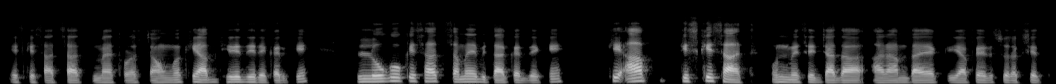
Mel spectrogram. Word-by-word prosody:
इसके -, -, -7 dB
साथ-साथ -, -, -1 dB, 0.2 s
मैं 100 Hz, 0 st, -3 dB
थोड़ा-सा 95 Hz, 0 st, -8 dB
चाहूँगा 100 Hz, +3 st, -3 dB
कि -, -, 0 dB
आप 105 Hz, -, +5 dB
धीरे-धीरे 115 Hz, -2 st, +1 dB
करके 95 Hz, +8 st, -4 dB, 0.5 s
लोगों 135 Hz, +5 st, +4 dB
के 155 Hz, -, +3 dB
साथ 145 Hz, -1 st, +4 dB, 0.2 s
समय 125 Hz, +1 st, +2 dB
बिताकर 105 Hz, -3 st, +1 dB
देखें, 95 Hz, +7 st, -5 dB, 0.5 s
कि -, -, +4 dB
आप 165 Hz, +2 st, +6 dB, 0.3 s
किसके 150 Hz, +2 st, +2 dB
साथ 105 Hz, -9 st, +4 dB, 0.2 s
उनमें 110 Hz, -1 st, -2 dB
से 110 Hz, -, 0 dB
ज़्यादा 100 Hz, -1 st, +2 dB, 0.3 s
आरामदायक 95 Hz, 0 st, 0 dB
या 100 Hz, -1 st, 0 dB
फिर 100 Hz, 0 st, -2 dB
सुरक्षित -, -, -5 dB
105 Hz, 150 wpm, -24 LUFS, 100-125 Hz, 0.5 s, आप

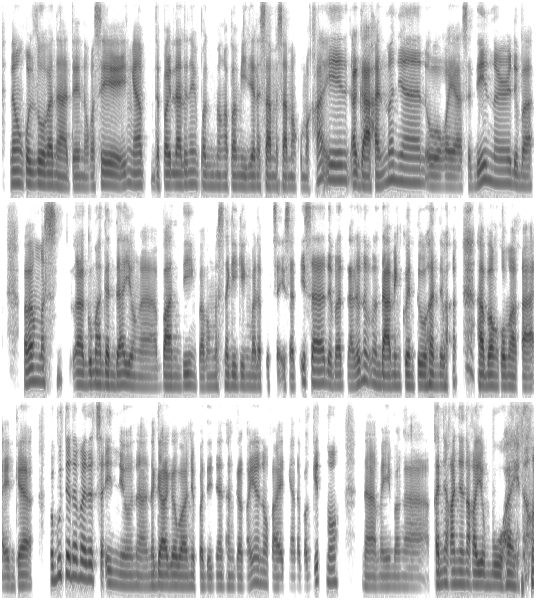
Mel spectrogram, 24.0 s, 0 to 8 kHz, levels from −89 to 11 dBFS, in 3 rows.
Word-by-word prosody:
ng 150 Hz, 0 st, +1 dB
kultura 140 Hz, -2 st, +2 dB
natin 115 Hz, -1 st, -1 dB
'no, 110 Hz, -, -10 dB
kasi 130 Hz, -1 st, +3 dB
yun 145 Hz, -, -6 dB
nga 135 Hz, -, +5 dB, 0.2 s
da -, -, -7 dB
pag 135 Hz, -1 st, +3 dB
lalo 130 Hz, +1 st, +2 dB
na 145 Hz, 0 st, -6 dB
yung -, -, -20 dB
'pag 130 Hz, -, -3 dB
mga 120 Hz, -1 st, -7 dB
pamilya 120 Hz, -1 st, -2 dB
na 120 Hz, -, -6 dB
sama-samang 115 Hz, -1 st, 0 dB
kumakain 185 Hz, -1 st, -1 dB
agahan 125 Hz, -1 st, +6 dB
man 185 Hz, +3 st, -3 dB
'yan 160 Hz, -2 st, 0 dB
o 120 Hz, -1 st, -2 dB
kaya 115 Hz, -1 st, 0 dB
sa -, -, -8 dB
dinner, 150 Hz, -, 0 dB
'di 135 Hz, -, -1 dB
ba. 115 Hz, -1 st, -2 dB, 0.3 s
Parang 170 Hz, +4 st, +5 dB
mas, 165 Hz, -, -1 dB, 0.3 s
ah, 140 Hz, -1 st, +5 dB
gumaganda 135 Hz, -1 st, +2 dB
'yong 125 Hz, -3 st, -1 dB, 0.3 s
bonding, 120 Hz, +2 st, +1 dB
parang 110 Hz, +1 st, -6 dB
mas 120 Hz, -, -7 dB
nagiging 125 Hz, -1 st, -2 dB
malapit 115 Hz, -, -5 dB
isa't-isa, 155 Hz, -3 st, 0 dB
'di 135 Hz, -, +1 dB
ba. 130 Hz, 0 st, 0 dB
Lalo 120 Hz, +4 st, 0 dB
na 185 Hz, -, -1 dB
ang 140 Hz, -3 st, -6 dB
daming 125 Hz, 0 st, +6 dB
kuwentuhan, 130 Hz, 0 st, +2 dB
'di 125 Hz, -, -2 dB
ba, 130 Hz, -, -5 dB, 0.4 s
habang 125 Hz, -2 st, +5 dB
kumakain. 115 Hz, -1 st, 0 dB
Kaya 125 Hz, +2 st, +2 dB, 0.2 s
mabuti 240 Hz, +6 st, +2 dB
naman 220 Hz, -3 st, +3 dB
at 195 Hz, -1 st, 0 dB
sa -, -, 0 dB
inyo 135 Hz, -5 st, -3 dB
na 115 Hz, -1 st, -3 dB
nagagawa 125 Hz, -1 st, +2 dB
n'yo 120 Hz, -, -3 dB
pa 120 Hz, -, -5 dB
din 115 Hz, 0 st, -8 dB
'yan 120 Hz, -1 st, -6 dB
hanggang 115 Hz, -1 st, -5 dB
ngayon 160 Hz, -, 0 dB
'no, 135 Hz, -, -6 dB
kahit 115 Hz, -2 st, -3 dB
nga 115 Hz, -, -9 dB
nabanggit 115 Hz, +11 st, -4 dB
mo 155 Hz, +1 st, -3 dB, 0.4 s
na 115 Hz, -1 st, 0 dB
may 115 Hz, +1 st, -7 dB
mga 115 Hz, -1 st, -8 dB
kanya-kanya 145 Hz, 0 st, +2 dB
na -, -, +2 dB
kayong 135 Hz, -1 st, +3 dB
buhay 130 Hz, 0 st, +1 dB
'no. -, -, -7 dB
125 Hz, 190 wpm, -23 LUFS, 120-140 Hz, 0.4 s, agahan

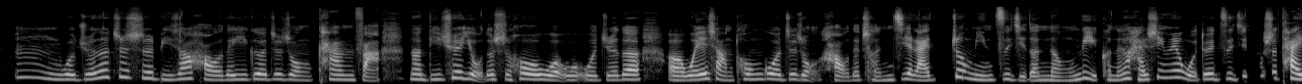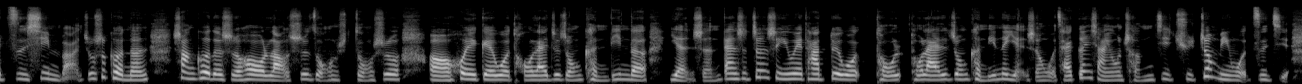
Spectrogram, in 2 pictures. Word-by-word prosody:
嗯， 320 Hz, -7 st, -10 dB
我 230 Hz, -1 st, -1 dB
觉 235 Hz, +3 st, -4 dB
得 320 Hz, +5 st, -1 dB
这 335 Hz, 0 st, -3 dB
是 295 Hz, -2 st, -1 dB
比 225 Hz, -4 st, -10 dB
较 255 Hz, +3 st, +1 dB
好 220 Hz, -6 st, -2 dB
的 215 Hz, 0 st, -4 dB
一 230 Hz, +1 st, -5 dB
个 245 Hz, 0 st, 0 dB
这 240 Hz, +1 st, -6 dB
种 205 Hz, -4 st, -6 dB
看 225 Hz, -2 st, -1 dB
法。 -, -, 0 dB, 0.3 s
那 240 Hz, 0 st, -1 dB
的 230 Hz, +1 st, -8 dB
确 295 Hz, +6 st, 0 dB
有 260 Hz, -, -2 dB
的 225 Hz, -, -4 dB
时 225 Hz, 0 st, -1 dB
候， 240 Hz, +1 st, +2 dB
我 210 Hz, -4 st, +1 dB
我 200 Hz, -, -5 dB
我 205 Hz, -1 st, -6 dB
觉 205 Hz, +1 st, -6 dB
得， 230 Hz, 0 st, +3 dB, 0.3 s
呃， 195 Hz, -1 st, +3 dB
我 205 Hz, +2 st, +1 dB
也 240 Hz, +2 st, +6 dB
想 210 Hz, -6 st, -1 dB
通 240 Hz, +2 st, -5 dB
过 250 Hz, -1 st, +1 dB
这 240 Hz, +2 st, -4 dB
种 210 Hz, -3 st, -5 dB
好 175 Hz, -, -1 dB
的 200 Hz, -, -8 dB
成 200 Hz, -1 st, -4 dB
绩 250 Hz, +4 st, +4 dB
来 195 Hz, -3 st, +3 dB, 0.2 s
证 335 Hz, -4 st, 0 dB
明 215 Hz, -4 st, -5 dB
自 245 Hz, +3 st, +1 dB
己 190 Hz, -2 st, -2 dB
的 190 Hz, +1 st, -3 dB
能 195 Hz, +1 st, -6 dB
力， 265 Hz, -7 st, -1 dB
可 215 Hz, -, -9 dB
能 215 Hz, +7 st, -3 dB
还 220 Hz, -6 st, 0 dB
是 285 Hz, +9 st, +1 dB
因 315 Hz, -, -7 dB
为 325 Hz, +1 st, -1 dB
我 215 Hz, -11 st, -3 dB
对 245 Hz, +4 st, 0 dB
自 260 Hz, +4 st, -6 dB
己 195 Hz, -3 st, -7 dB
不 -, -, -17 dB
是 290 Hz, +5 st, +2 dB
太 280 Hz, -5 st, +7 dB
自 245 Hz, +2 st, -2 dB
信 245 Hz, -1 st, +4 dB
吧。 -, -, -4 dB
就 245 Hz, +4 st, -4 dB
是 305 Hz, -, -2 dB
可 280 Hz, -5 st, +5 dB
能 205 Hz, +1 st, 0 dB, 0.3 s
上 290 Hz, -4 st, +4 dB
课 285 Hz, +1 st, +6 dB
的 240 Hz, -2 st, +2 dB
时 215 Hz, -2 st, +2 dB
候， 225 Hz, -1 st, +5 dB
老 190 Hz, -3 st, +4 dB
师 240 Hz, +5 st, 0 dB
总 205 Hz, -2 st, -5 dB
是 -, -, -6 dB
总 195 Hz, -1 st, -7 dB
是， 240 Hz, +4 st, -1 dB, 0.4 s
呃， 195 Hz, -2 st, +7 dB
会 240 Hz, +1 st, +4 dB
给 230 Hz, -2 st, +3 dB
我 215 Hz, -1 st, +3 dB
投 205 Hz, 0 st, -3 dB
来 205 Hz, 0 st, +5 dB
这 230 Hz, +2 st, -2 dB
种 205 Hz, -2 st, -3 dB
肯 200 Hz, -6 st, -4 dB
定 230 Hz, +3 st, -5 dB
的 200 Hz, -4 st, +3 dB, 0.2 s
眼 215 Hz, -5 st, 0 dB
神， 175 Hz, +3 st, -1 dB
但 255 Hz, -, +4 dB
是 265 Hz, -, -1 dB
正 320 Hz, +6 st, -2 dB
是 290 Hz, -, +2 dB
因 245 Hz, 0 st, 0 dB
为 250 Hz, -1 st, +4 dB
他 245 Hz, 0 st, +5 dB
对 245 Hz, +2 st, +2 dB
我 220 Hz, -2 st, +3 dB, 0.2 s
投 205 Hz, -1 st, -1 dB
投 215 Hz, +1 st, -3 dB
来 210 Hz, -1 st, +6 dB
的 225 Hz, -, -1 dB
这 -, -, -13 dB
种 235 Hz, -1 st, 0 dB
肯 235 Hz, -4 st, -3 dB
定 210 Hz, +4 st, -5 dB
的 245 Hz, -, +1 dB
眼 215 Hz, -3 st, -4 dB
神， 185 Hz, -3 st, 0 dB
我 -, -, -8 dB
才 200 Hz, -, +2 dB
更 305 Hz, +8 st, -3 dB
想 215 Hz, -9 st, 0 dB
用 195 Hz, +1 st, -6 dB
成 200 Hz, -1 st, -5 dB
绩 245 Hz, +2 st, -2 dB
去 235 Hz, +2 st, -3 dB
证 365 Hz, -, +2 dB
明 225 Hz, -5 st, -2 dB
我 195 Hz, -, -4 dB
自 225 Hz, +2 st, 0 dB
己， 340 Hz, -, 0 dB
225 Hz, 290 characters per minute, -25 LUFS, 205-250 Hz, 0.4 s, 太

